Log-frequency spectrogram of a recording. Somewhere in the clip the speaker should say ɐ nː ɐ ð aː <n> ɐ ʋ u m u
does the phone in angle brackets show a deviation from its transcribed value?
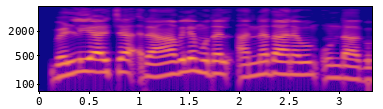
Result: no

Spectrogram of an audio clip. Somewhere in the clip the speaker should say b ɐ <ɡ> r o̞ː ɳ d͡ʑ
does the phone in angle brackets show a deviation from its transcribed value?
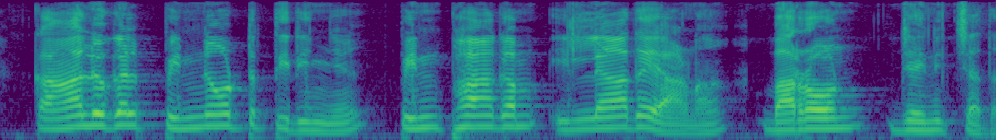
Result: yes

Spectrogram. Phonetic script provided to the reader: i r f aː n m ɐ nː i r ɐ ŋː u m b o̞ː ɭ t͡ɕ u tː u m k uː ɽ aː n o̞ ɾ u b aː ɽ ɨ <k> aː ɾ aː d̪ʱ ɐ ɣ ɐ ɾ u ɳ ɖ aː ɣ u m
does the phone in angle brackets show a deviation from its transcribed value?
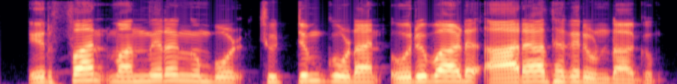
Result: yes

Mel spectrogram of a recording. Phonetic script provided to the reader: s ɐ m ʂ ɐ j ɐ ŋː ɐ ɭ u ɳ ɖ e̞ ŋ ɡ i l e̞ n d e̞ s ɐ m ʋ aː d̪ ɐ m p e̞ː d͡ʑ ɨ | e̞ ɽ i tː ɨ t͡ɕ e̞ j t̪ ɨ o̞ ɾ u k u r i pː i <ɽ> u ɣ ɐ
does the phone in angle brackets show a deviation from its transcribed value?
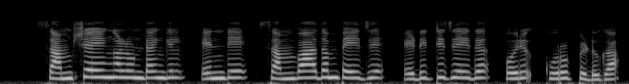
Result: no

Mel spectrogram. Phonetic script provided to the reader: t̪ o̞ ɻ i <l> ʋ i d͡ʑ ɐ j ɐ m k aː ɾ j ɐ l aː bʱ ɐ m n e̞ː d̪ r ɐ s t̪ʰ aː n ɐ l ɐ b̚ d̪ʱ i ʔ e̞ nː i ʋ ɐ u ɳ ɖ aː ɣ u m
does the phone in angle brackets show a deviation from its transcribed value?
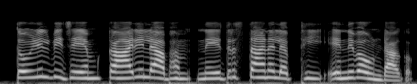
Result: no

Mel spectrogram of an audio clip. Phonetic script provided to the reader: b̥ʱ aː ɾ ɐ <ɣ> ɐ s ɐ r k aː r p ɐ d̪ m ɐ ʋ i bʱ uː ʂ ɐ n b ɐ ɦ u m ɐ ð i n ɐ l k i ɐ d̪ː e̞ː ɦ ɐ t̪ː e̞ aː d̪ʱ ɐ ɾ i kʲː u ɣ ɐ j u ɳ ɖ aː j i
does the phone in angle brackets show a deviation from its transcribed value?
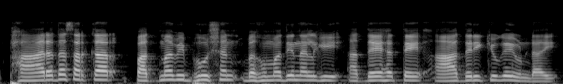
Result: yes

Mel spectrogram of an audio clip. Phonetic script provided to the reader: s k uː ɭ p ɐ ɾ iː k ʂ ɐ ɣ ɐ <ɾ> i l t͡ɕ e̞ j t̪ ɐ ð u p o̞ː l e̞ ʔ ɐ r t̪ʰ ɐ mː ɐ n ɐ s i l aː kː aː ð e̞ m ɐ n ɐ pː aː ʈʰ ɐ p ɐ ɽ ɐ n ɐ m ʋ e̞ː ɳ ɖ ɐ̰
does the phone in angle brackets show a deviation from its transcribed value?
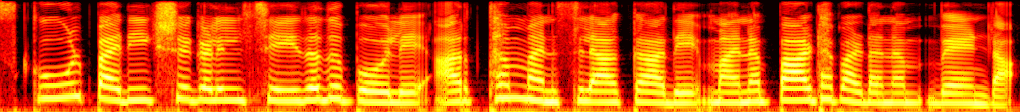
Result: yes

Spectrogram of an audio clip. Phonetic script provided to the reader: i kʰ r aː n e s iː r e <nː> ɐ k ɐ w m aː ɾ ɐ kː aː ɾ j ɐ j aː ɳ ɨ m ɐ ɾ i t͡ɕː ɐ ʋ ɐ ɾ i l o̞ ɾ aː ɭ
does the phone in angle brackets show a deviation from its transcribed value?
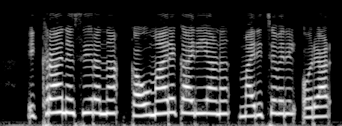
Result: no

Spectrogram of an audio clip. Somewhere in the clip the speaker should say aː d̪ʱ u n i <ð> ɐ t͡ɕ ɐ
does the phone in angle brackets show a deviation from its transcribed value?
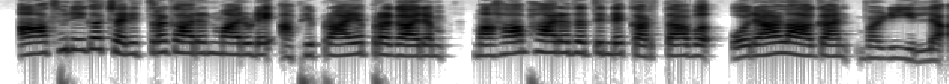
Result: yes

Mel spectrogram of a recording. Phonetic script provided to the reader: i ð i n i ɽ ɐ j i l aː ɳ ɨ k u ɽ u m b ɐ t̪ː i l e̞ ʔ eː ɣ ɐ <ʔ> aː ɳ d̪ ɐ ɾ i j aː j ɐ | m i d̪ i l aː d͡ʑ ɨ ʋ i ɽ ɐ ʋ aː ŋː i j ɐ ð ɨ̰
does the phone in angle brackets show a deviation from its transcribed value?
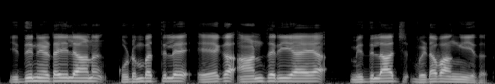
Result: no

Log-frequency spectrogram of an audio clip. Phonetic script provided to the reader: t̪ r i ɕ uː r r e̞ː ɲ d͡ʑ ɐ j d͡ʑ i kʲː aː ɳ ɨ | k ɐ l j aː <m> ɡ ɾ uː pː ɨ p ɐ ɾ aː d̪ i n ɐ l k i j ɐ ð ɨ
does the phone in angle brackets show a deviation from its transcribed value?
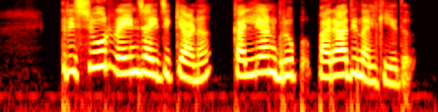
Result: yes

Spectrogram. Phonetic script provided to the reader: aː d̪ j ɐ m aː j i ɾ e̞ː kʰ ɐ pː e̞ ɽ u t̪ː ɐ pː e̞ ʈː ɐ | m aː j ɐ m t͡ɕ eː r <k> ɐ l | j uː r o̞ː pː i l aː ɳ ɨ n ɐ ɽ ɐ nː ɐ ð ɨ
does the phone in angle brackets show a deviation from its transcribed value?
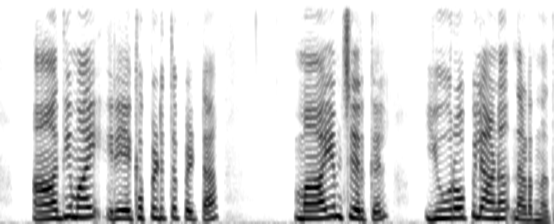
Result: no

